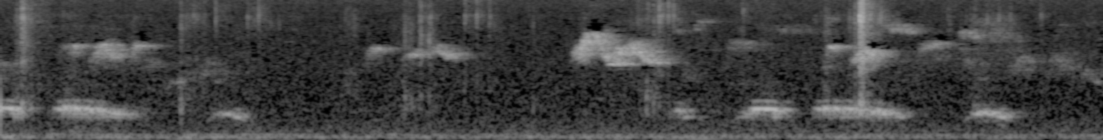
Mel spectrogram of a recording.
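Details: Spotted dove cooing continuously to lure other doves, a series of low, soft hollow coos in short phrases, with thin higher chirps of small birds and occasional sharp clicks in the background.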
